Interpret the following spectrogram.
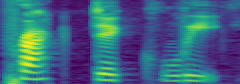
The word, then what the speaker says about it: practically: So practically 3 syllables there, right?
